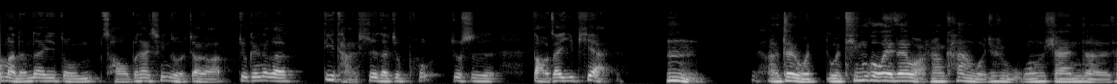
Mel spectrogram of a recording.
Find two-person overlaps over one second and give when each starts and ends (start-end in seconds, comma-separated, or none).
none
